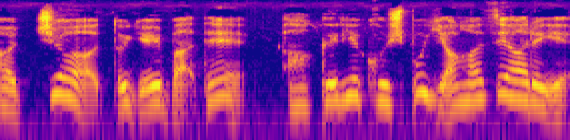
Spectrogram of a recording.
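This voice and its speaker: Raspy and fairly high in pitch, the put-on character voice moves at a fairly slow pace. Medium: audio drama. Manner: demanding, eerie.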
